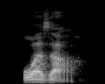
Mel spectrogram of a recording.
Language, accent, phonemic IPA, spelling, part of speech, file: French, France, /o a.zaʁ/, au hasard, adverb, LL-Q150 (fra)-au hasard.wav
- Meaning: 1. randomly, at random (by using random selection) 2. to and fro, here and there, hither and thither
